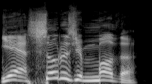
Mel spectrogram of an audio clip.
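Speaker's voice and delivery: put-on heavy New York accent. Retelling a stranger's comeback to a heckler at a ballgame, in the thickest New York accent. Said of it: "you hear in the deepest New York accent".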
